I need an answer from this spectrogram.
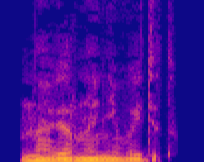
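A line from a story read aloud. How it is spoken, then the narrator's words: Quiet. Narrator (Russian): тихо сказал Владик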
